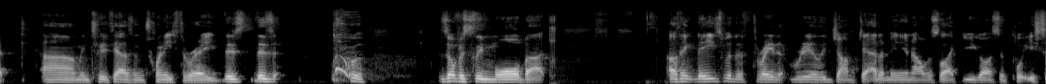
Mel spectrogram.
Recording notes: Apologies for a little bit of background noise in this.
